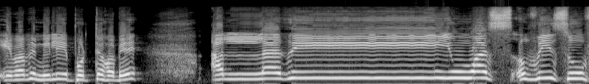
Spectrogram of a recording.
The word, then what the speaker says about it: ইউওয়াসউইসু: এই আয়াতটি বলতে গিয়ে অনেকেই ভুল উচ্চারণ করে থাকেন, ইউওয়াসউইসু অনেকেই উচ্চারণ করতে পারেন না, তাই আমি বানান করে বলতেছি, ইয়া পেশ ইউ ওয়াও সিন জবর ওয়াস, ইউওয়াস ওয়াউজের উই, ইউওয়াসউই সিন পেশ সু, ইউওয়াসউইসু, ইউওয়াসউইসু।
